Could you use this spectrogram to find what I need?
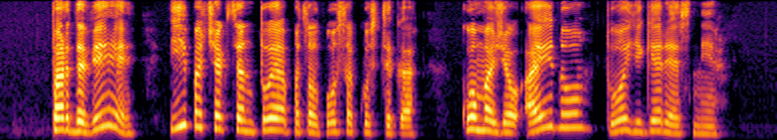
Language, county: Lithuanian, Marijampolė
